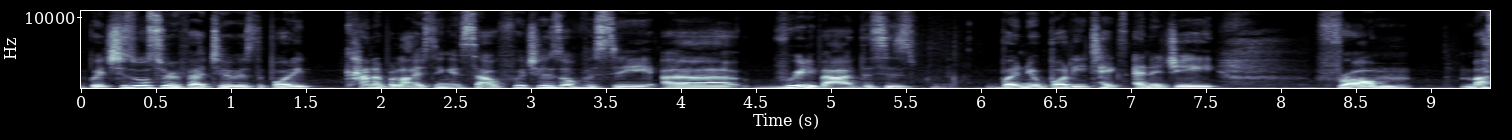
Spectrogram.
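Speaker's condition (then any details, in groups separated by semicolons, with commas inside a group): No condition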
